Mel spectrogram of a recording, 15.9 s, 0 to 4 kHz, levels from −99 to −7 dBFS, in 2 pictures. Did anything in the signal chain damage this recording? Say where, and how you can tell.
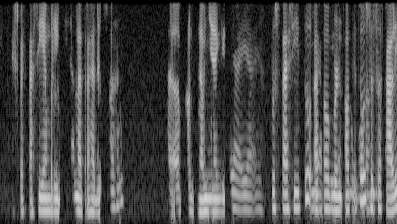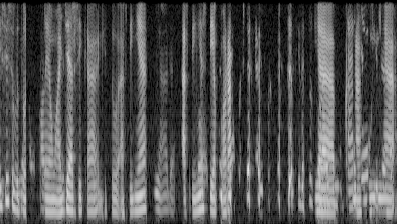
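Yes, in the call processing. Speech suppressed in double talk appears at 2.17–2.46, 4.58–4.70, 6.20–9.26, 9.62–9.96, 10.96–11.13, 11.73–13.38 and 14.46–15.87 s. The voice sinks or breaks up in pieces, by about 15 to 30 dB at the deepest, with roughly 2 s lost in the 6.20–9.26 s stretch. The likely cause is an echo canceller mistaking overlapping far-end talk for echo and clamping down on the near talker too.

An echo leak shows at 15.46–15.50 s as a faint delayed copy of the speech, trailing by about 134 ms and sitting about 30 dB below the voice. The far side's echo canceller likely let through a fragment of what its microphone picked up from the loudspeaker, and that residue travelled back down the line. The band stops at 4 kHz throughout, which fits a G.711 mu-law call path.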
